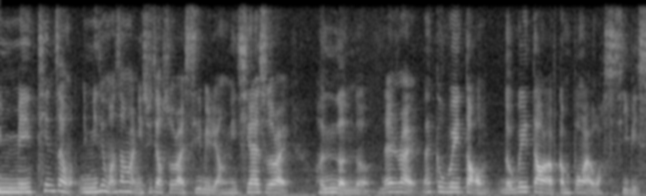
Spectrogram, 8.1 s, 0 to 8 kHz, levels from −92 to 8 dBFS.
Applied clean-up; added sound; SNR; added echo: none; none; none; none.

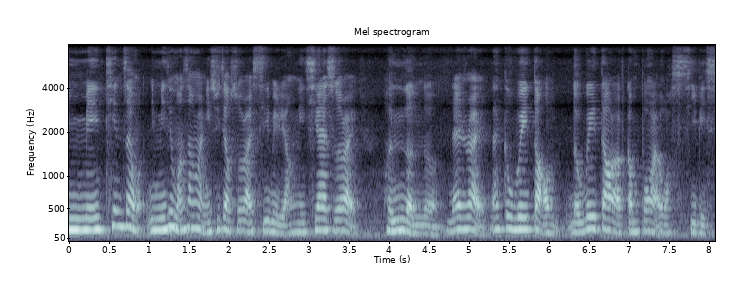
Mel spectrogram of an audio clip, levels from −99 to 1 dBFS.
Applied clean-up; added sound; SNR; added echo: none; none; none; reverberation time 0.5 s.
